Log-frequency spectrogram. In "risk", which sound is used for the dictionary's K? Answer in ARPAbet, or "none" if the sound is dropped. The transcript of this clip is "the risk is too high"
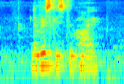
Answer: K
